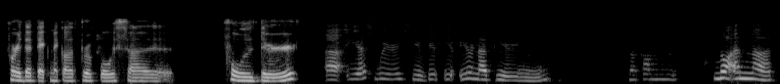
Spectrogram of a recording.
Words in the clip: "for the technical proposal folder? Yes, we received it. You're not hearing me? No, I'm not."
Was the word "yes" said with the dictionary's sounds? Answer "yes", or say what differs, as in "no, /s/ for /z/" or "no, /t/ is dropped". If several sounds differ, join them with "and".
yes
